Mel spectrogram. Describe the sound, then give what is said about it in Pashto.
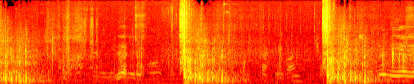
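Two sharp, loud gunshots from hunting rifle fire aimed at a security post on a main road, spaced about two seconds apart, cutting through ongoing voices. “هره شیبه د عمومي سړک پر امنیتي پوسته د ښکاري ټوپک ډزې کوي”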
